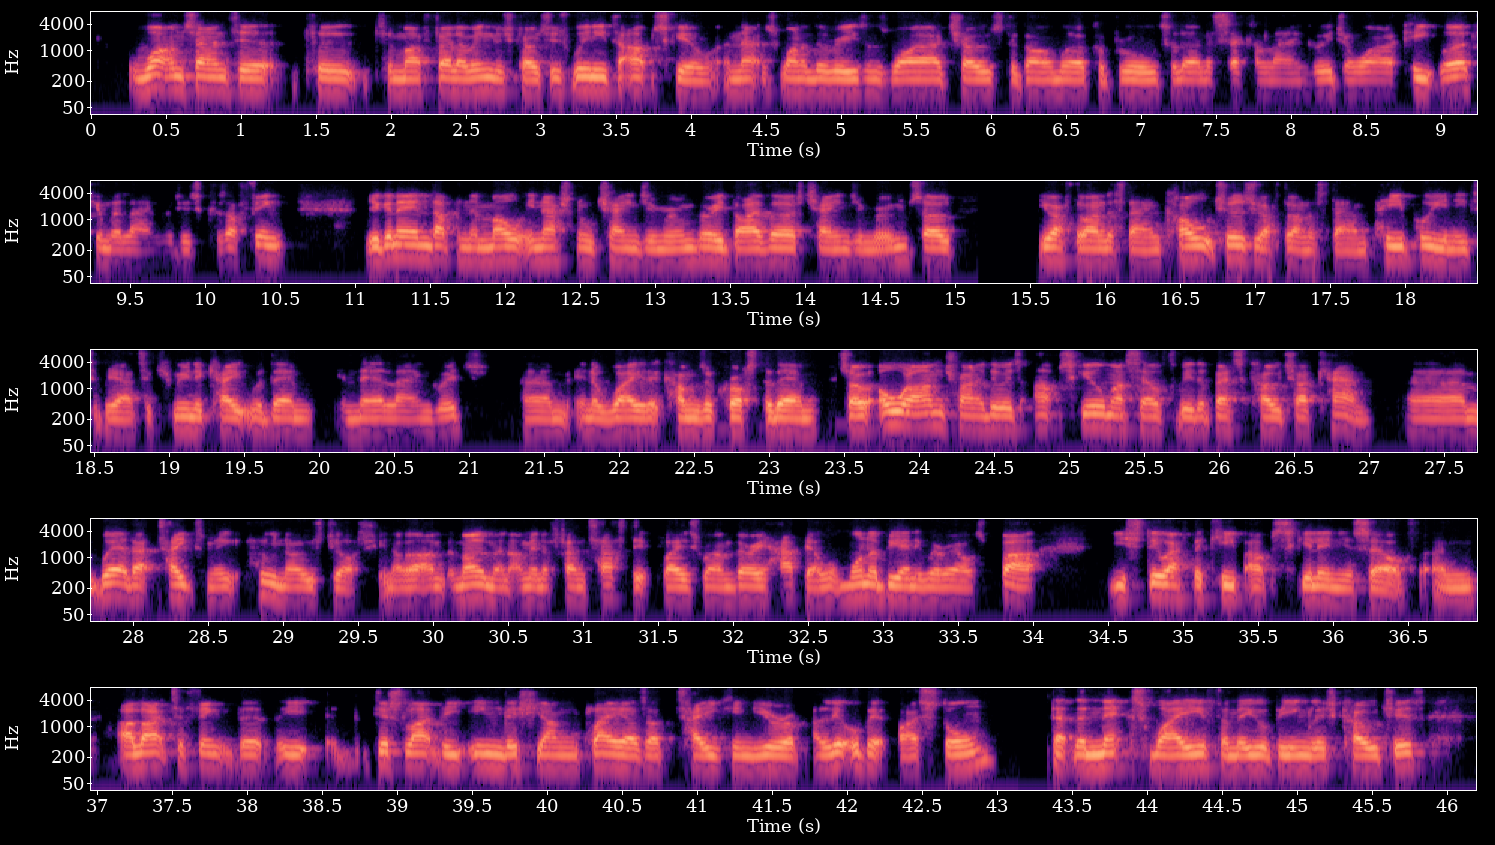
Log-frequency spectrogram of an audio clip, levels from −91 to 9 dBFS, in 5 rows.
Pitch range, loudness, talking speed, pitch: 110-120 Hz, -20 LUFS, 225 wpm, 115 Hz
